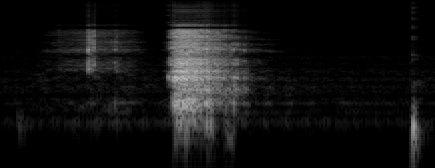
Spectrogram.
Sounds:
Sigh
